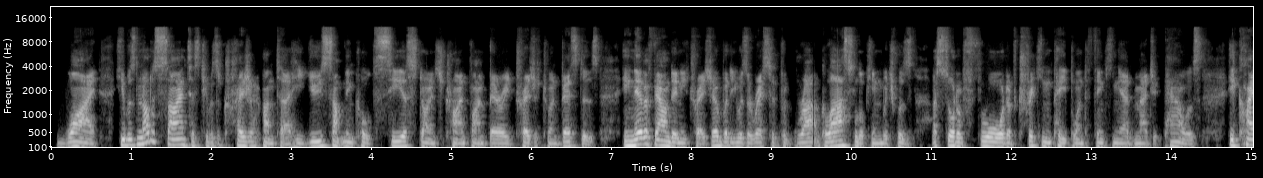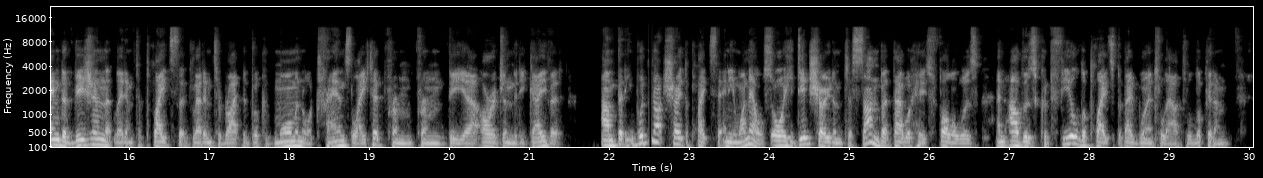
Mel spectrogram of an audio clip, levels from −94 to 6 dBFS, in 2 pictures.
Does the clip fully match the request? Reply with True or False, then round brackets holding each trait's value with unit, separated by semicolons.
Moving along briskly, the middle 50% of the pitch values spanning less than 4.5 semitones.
True (240 wpm; 4.1 semitones)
